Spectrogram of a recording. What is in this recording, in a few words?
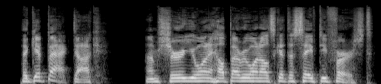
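citizen deny train, male; vo; npc; source engine; episodic; episode 1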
